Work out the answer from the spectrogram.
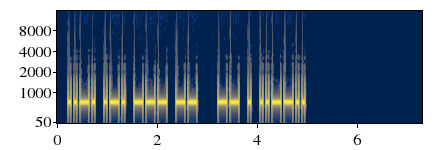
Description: Morse code, heard as a keyed tone, about 20 wpm, 700 Hz. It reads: FROM ME?
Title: Sentences from Top 1500 Words 20wpm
